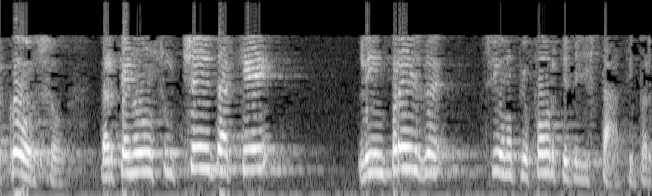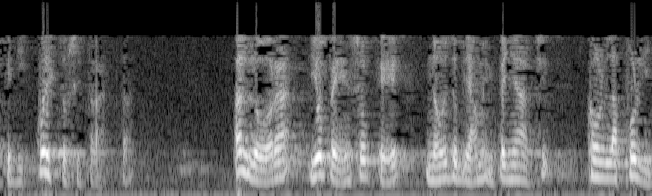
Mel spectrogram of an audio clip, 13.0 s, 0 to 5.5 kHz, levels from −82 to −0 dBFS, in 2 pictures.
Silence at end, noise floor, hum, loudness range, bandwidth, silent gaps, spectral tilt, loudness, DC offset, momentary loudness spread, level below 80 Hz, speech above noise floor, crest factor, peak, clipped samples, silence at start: 0 s; -43 dBFS; none; 6 LU; 5.4 kHz; none; -8.5 dB/octave; -11 LUFS; 0.5%; 15 LU; -46 dBFS; 32 dB; 12 dB; 0 dBFS; 1%; 0 s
